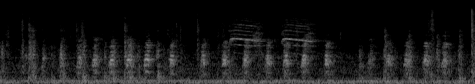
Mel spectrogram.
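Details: Backyard hens filmed in late March: rapid, repeated short clucks in a steady stream, with a couple of brief higher chirps in the middle and a low background hum.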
